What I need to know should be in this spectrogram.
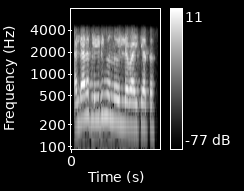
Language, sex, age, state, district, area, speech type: Malayalam, female, 30-45, Kerala, Idukki, rural, conversation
